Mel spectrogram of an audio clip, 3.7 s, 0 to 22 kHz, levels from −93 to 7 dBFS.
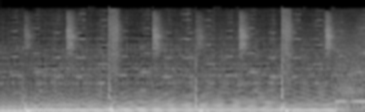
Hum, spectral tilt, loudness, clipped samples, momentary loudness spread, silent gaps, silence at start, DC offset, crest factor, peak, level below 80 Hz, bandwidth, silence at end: none; -6 dB/octave; -20 LUFS; under 0.1%; 3 LU; none; 0 s; under 0.1%; 14 dB; -4 dBFS; -24 dBFS; 16 kHz; 0 s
